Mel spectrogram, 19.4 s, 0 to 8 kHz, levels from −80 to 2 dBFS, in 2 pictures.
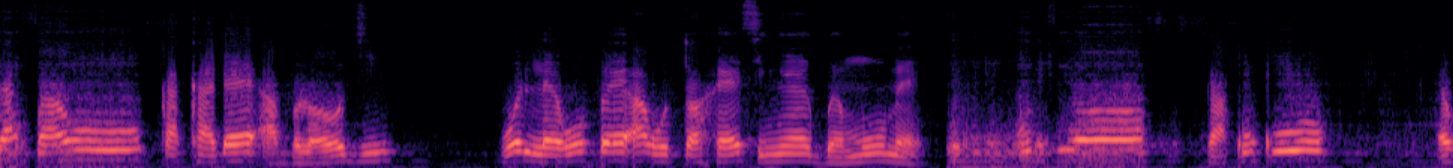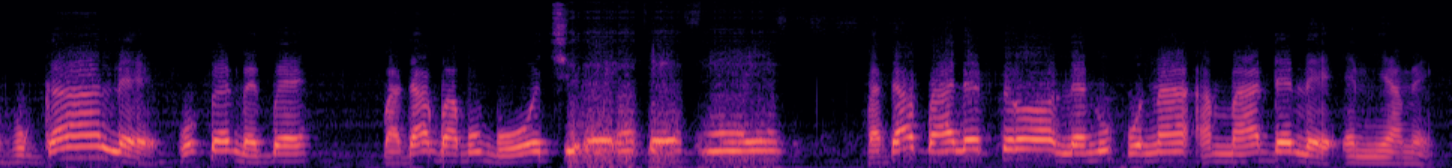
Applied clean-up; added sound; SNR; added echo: neural separator model SepFormer DNS4.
